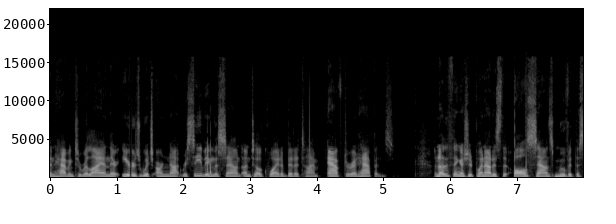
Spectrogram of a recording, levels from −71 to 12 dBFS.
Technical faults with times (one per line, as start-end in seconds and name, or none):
1.20-1.23 gap at a join of encoded pieces
2.36-2.43 loud pop
3.90-3.92 loud pop
6.98-7.17 loud pop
